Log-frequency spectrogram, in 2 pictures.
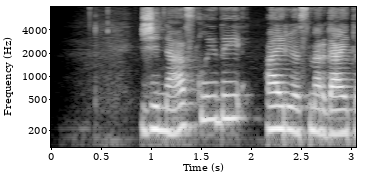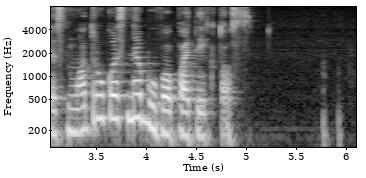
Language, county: Lithuanian, Vilnius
